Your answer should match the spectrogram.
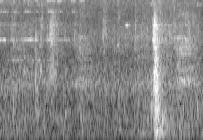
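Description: A Volkswagen Santana sedan's door being shut once with a solid slam about one and a half seconds in, over a steady low street hum.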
